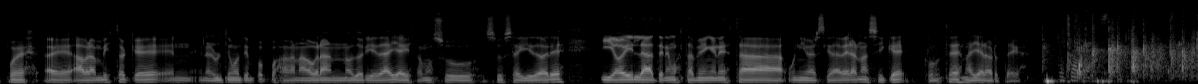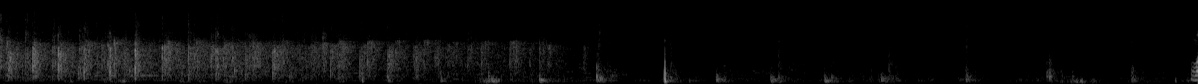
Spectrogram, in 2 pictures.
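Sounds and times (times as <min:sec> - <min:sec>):
speech: 0:00.1 - 0:11.4
audience applauding: 0:10.4 - 0:18.1.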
